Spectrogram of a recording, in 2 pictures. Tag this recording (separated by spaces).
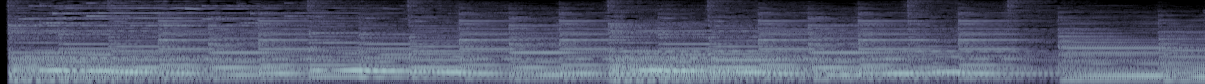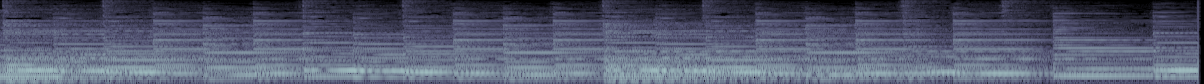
Flute awesome-sauce blow-away cinematic other-stuff piano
